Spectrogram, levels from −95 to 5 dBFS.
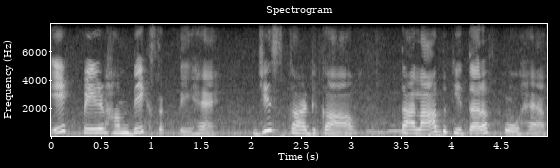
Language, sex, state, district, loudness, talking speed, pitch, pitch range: Hindi, female, Himachal Pradesh, Shimla, -14 LUFS, 155 wpm, 255 Hz, 235-295 Hz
